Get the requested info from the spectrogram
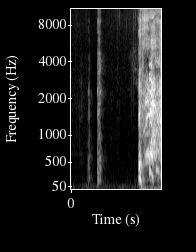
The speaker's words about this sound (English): you can keep going. Just ignore the guy over here blowing his nose. You guys, you just keep it's going. It's very distracting.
